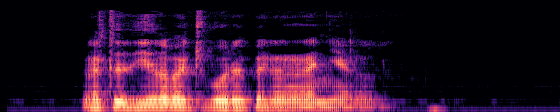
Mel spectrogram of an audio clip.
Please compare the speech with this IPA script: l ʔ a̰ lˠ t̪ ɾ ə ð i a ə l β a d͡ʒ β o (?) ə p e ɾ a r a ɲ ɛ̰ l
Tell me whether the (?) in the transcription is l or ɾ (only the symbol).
ɾ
